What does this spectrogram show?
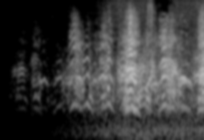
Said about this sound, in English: Have you ever heard the wild geese calling as they draw nigh in high formation?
